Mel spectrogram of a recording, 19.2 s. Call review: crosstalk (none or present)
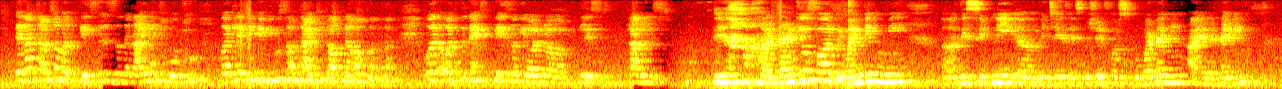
none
